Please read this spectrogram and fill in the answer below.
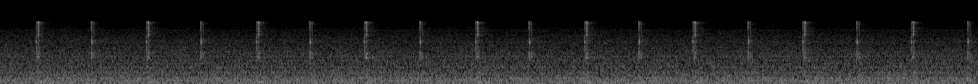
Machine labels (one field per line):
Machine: valve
